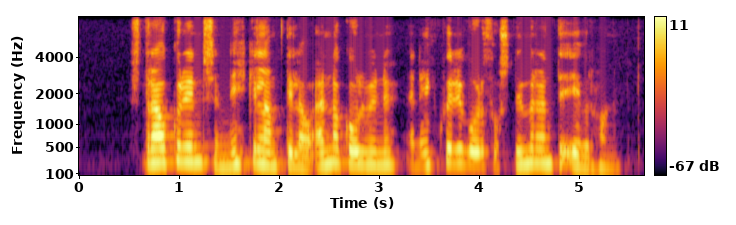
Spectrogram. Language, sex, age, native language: Icelandic, female, 40-49, Icelandic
